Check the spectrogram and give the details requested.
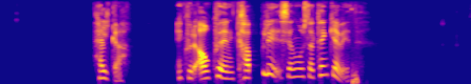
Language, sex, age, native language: Icelandic, female, 50-59, Icelandic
